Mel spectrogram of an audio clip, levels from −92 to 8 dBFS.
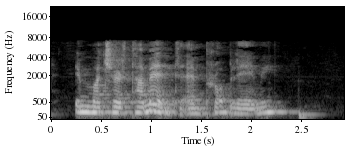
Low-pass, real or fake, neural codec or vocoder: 7.2 kHz; real; none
